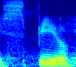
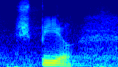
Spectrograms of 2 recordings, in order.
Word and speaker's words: Spiel: learn the english voices the proper german pronunciation of spiel not to say spiel but spiel and the second thing where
